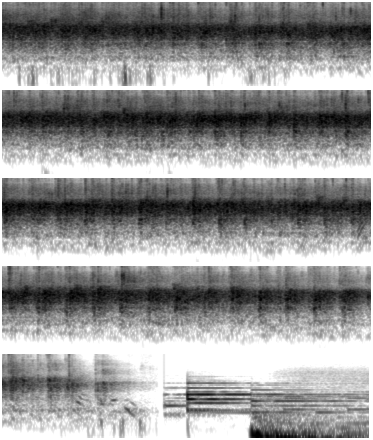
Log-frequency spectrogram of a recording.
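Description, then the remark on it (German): A crowd applauds a guest, a chimney sweep, steadily and loudly for about twenty seconds, a dense wash of clapping that then tapers off as a short tonal musical sting begins. “Einen großen Applaus für den bestgekleideten Schornsteinfeger Deutschlands.”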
